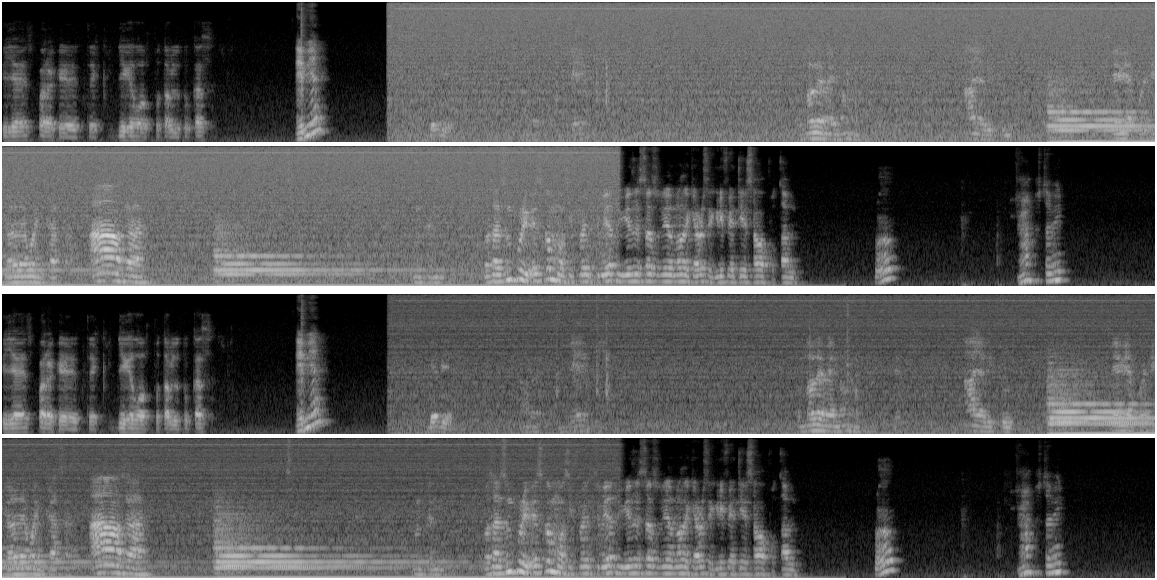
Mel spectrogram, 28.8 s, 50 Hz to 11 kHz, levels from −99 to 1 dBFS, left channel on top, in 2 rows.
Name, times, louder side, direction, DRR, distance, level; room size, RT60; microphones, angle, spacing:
voice 1, 0.0-1.2 1.4-2.6 5.3-5.7 12.5-12.6 25.3-25.6, right 3 dB, 35° right, 0.5 m, -36 dB
voice 2, 3.7-4.0 6.5-7.6 9.9-11.3 12.0-12.4 13.9-16.3 18.8-18.9 19.5-20.1 20.4-24.4 27.1-27.7, left 3 dB, 20° left, 0.6 m, -31 dB
sound 1, 4.8-22.2, left 12 dB, 90° left, 0.3 m, -34 dB
sound 2, 13.0-23.5, equal, 5° right, 1.1 m, -29 dB
3.0 x 2.1 x 2.4 m
head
